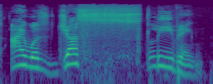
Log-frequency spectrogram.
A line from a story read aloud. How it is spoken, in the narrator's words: Kaa hissed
